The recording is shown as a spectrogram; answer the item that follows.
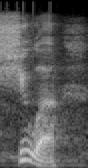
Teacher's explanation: the word save in Hebrew, which is pronounced shua, with the glottal stop at the end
